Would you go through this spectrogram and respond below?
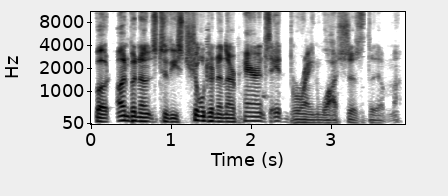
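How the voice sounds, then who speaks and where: A man's voice: fairly low pitch, lively intonation, normal speed. A young man co-hosting a podcast in casual chat, rambling and stammering as he repeats words. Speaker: podcast co-host.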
